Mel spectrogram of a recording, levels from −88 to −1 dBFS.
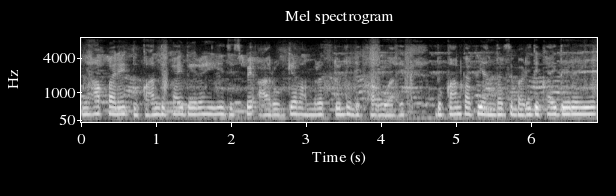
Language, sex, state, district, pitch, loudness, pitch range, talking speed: Hindi, female, Chhattisgarh, Korba, 190 Hz, -17 LUFS, 180-195 Hz, 200 wpm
